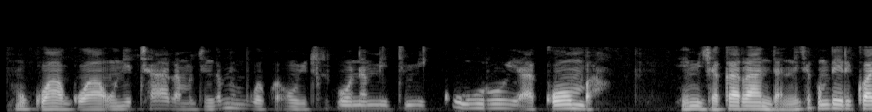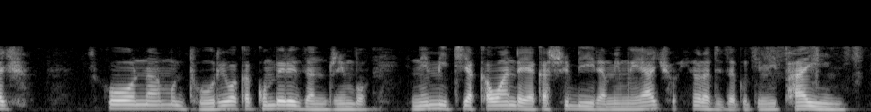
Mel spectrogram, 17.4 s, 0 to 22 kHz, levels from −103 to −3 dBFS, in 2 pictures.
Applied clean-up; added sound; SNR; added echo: none; none; none; none.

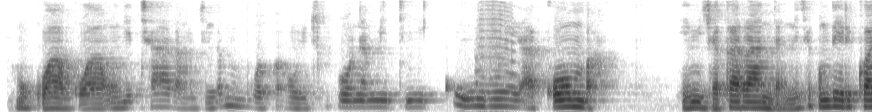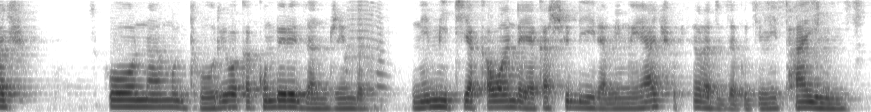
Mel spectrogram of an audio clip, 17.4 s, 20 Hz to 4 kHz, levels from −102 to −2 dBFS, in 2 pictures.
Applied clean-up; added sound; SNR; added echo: neural separator model SepFormer DNS4.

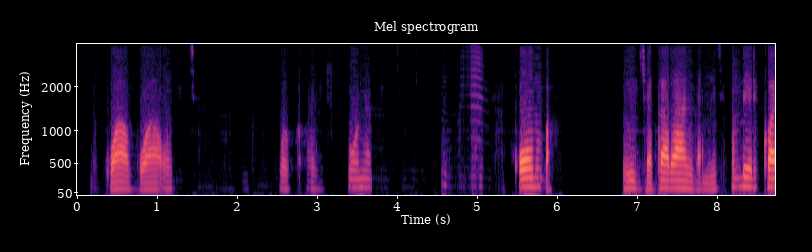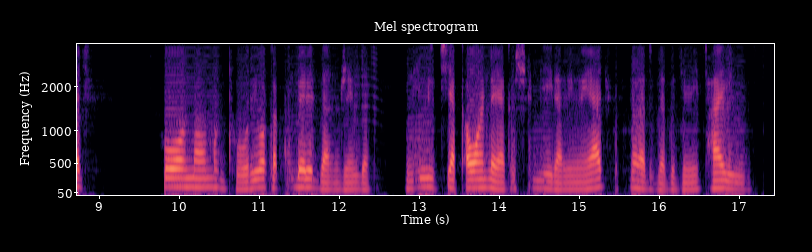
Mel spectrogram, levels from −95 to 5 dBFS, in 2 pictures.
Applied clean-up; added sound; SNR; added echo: neural separator model SepFormer WHAMR!.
